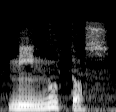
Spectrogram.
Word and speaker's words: minutos: En español se dice minutos. Minutos. This is spelled almost exactly the same as in English, but it's pronounced a little bit differently.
